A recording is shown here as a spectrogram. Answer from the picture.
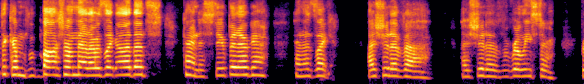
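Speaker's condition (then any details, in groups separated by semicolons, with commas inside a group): Cerebral palsy; from birth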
